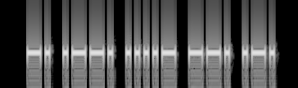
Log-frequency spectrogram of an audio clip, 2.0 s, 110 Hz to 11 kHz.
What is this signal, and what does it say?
Morse code, heard as a keyed tone, about 40 wpm, 690 Hz. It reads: NP4GR
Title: USA Call Signs - 3x Character Spacing - 40wpm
